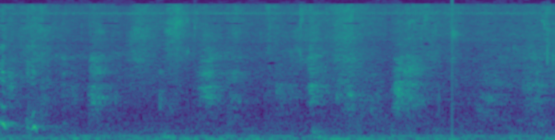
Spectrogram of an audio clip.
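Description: A large curly-coated dog making a string of faint, short sounds, a few a second, as it noses at a small monkey.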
